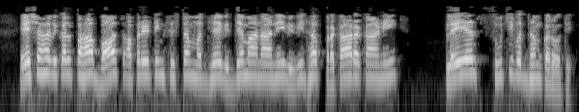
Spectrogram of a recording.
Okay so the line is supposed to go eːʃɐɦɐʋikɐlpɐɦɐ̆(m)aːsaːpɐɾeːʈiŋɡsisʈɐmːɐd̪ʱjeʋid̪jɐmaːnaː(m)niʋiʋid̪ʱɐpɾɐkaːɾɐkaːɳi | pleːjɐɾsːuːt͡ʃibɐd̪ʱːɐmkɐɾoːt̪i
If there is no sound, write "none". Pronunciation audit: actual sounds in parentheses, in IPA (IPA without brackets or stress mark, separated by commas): b, none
